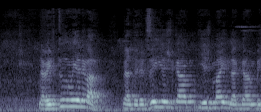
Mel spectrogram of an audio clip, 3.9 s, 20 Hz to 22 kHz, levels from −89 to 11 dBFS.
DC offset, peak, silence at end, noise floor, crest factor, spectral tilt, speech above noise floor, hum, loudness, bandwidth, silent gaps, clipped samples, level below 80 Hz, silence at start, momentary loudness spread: under 0.1%; -8 dBFS; 0 s; -43 dBFS; 16 dB; -8 dB/octave; 21 dB; none; -23 LUFS; 15.5 kHz; none; under 0.1%; -54 dBFS; 0 s; 11 LU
